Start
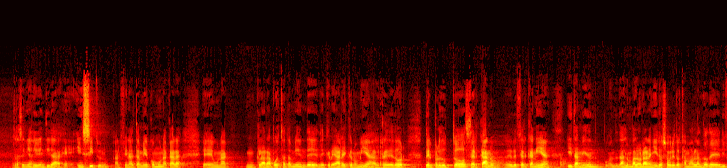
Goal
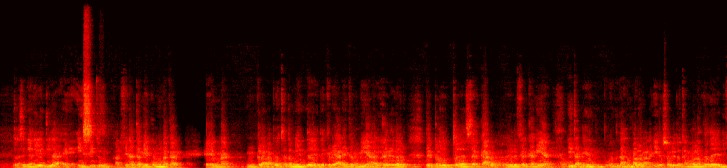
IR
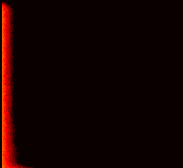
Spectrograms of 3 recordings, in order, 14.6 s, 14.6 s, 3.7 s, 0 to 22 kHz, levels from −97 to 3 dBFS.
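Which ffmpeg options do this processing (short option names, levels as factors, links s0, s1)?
-filter_complex "[0:a]dynaudnorm=f=250:g=5:m=1.58,alimiter=limit=0.211:level=0:latency=1:release=352,asettb=1/sr,asplit=3[s0][s1][s2];[s0]atrim=end=12.824[s3];[s1]atrim=start=12.82:end=13.84,asetpts=PTS-STARTPTS,afade=t=in:d=0.004:c=qsin,afade=t=out:st=1.016:d=0.004:c=qsin,acompressor=threshold=0.0562:ratio=6[s4];[s2]atrim=start=13.836[s5];[s3][s4]acrossfade=d=0.004:c1=hsin:c2=qsin[s6];[s6][s5]acrossfade=d=0.004:c1=qsin:c2=hsin,asoftclip=type=tanh:threshold=0.0841,asettb=1/sr,asplit=3[s7][s8][s9];[s7]atrim=end=3.524[s10];[s8]atrim=start=3.52:end=4.12,asetpts=PTS-STARTPTS,afade=t=in:d=0.004:c=qsin,afade=t=out:st=0.596:d=0.004:c=qsin,bandpass=f=2000:t=q:w=7.7:csg=0[s11];[s9]atrim=start=4.116[s12];[s10][s11]acrossfade=d=0.004:c1=hsin:c2=qsin[s13];[s13][s12]acrossfade=d=0.004:c1=qsin:c2=hsin,aecho=1:1:302:0.0668[s14];[1:a]atrim=start_sample=2205,asetrate=48510,aresample=44100[s15];[s14][s15]afir=irnorm=-1:irlink=0,volume=0.376"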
